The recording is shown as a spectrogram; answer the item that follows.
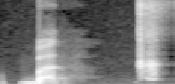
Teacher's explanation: Ya, tahan dulu suara. Bak. Lalu lepas.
